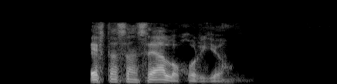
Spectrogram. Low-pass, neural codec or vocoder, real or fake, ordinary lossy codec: 7.2 kHz; none; real; MP3, 48 kbps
